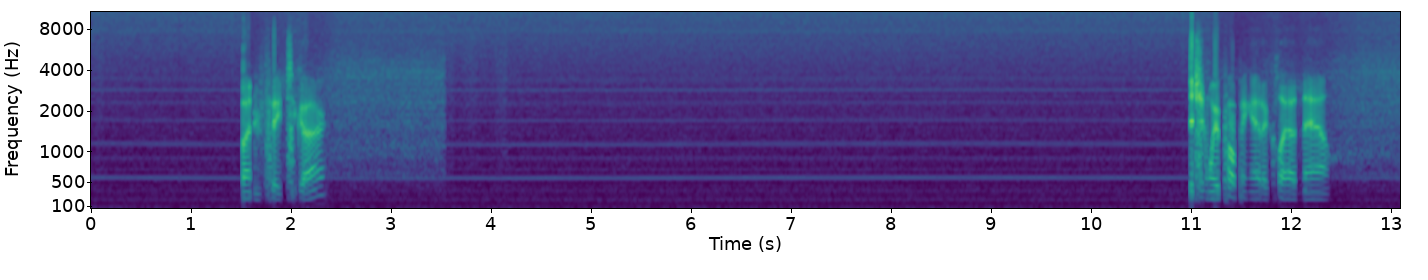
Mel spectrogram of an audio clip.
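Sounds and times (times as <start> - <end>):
electrical hum with whining tones: 1.5 - 8.1, 10.4 - 13.0.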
